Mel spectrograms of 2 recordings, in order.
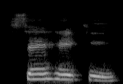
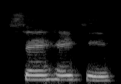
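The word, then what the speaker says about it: Sei He Ki: And the meaning of this, and the name of this symbol is Seiheki. That's how we pronounce it, Seiheki.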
